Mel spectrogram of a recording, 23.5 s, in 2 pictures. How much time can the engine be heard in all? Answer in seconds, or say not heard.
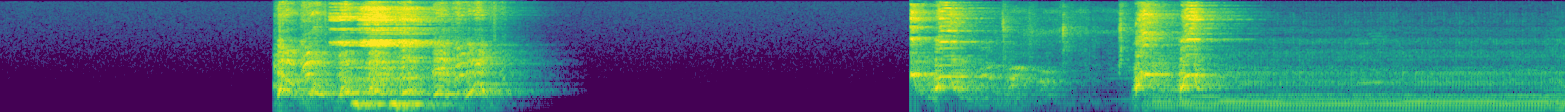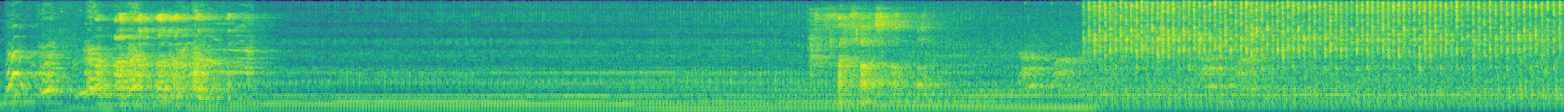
15 s.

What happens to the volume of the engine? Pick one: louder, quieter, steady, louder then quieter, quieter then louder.
louder.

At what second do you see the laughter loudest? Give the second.
3 s.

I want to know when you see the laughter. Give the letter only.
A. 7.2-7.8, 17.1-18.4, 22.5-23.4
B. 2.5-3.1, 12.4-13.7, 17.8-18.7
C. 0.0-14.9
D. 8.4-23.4
B.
